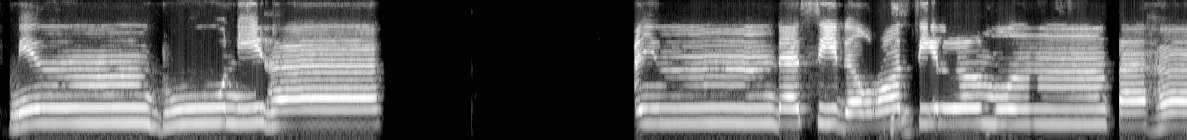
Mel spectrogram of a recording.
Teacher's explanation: Jadi secara makhraj di huruf nun itu kan ujung lidahnya bertemu dengan gusi atas ya, ujung lidah bertemu dengan gusi atas ya, hampir mendekati ya dengan makhraj huruf ta, dal dengan to ya, yang sama-sama ujung lidahnya bertemu dengan tempat tumbuh gigi dari atas. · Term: ikhfa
